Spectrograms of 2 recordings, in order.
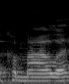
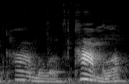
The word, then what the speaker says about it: Kamala: No, that's not how you say her name. Kamala. This is a Kamala. I think it's because of our accent. I think we just make that long, like Kamala.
